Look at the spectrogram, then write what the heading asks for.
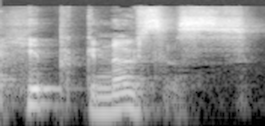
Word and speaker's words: Hipgnosis: than by Hipgnosis okay the G is silent there but I wanted to pronounce it so that if any way any enterprising listeners wanted to look it up they wouldn't just type hypnosis yeah question is it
